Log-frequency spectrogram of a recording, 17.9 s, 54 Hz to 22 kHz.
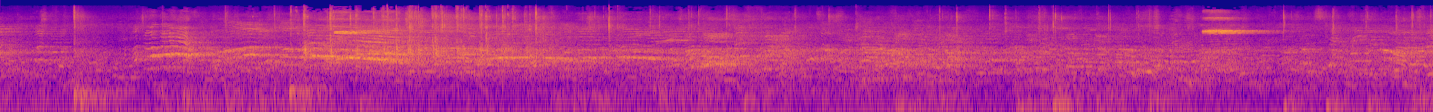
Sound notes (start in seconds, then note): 3.5 crowd cheering; 4.2 whistle blaring; 15.0 whistle blaring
